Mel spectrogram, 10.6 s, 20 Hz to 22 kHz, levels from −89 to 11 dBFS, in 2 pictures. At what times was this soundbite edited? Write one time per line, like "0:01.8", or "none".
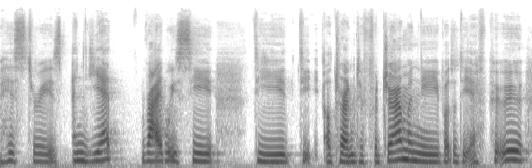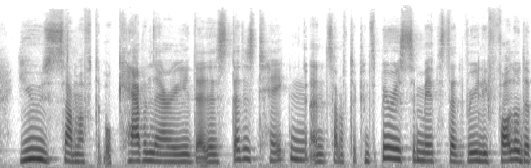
0:01.6
0:04.5
0:06.3
0:07.9
0:08.4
